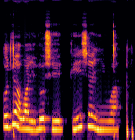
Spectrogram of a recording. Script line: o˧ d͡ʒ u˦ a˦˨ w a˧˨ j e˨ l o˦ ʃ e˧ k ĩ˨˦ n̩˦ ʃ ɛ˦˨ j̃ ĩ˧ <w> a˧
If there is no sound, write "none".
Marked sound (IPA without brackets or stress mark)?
w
